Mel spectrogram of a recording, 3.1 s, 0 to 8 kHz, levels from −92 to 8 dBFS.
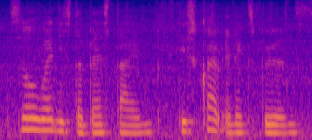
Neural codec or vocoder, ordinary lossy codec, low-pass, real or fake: none; none; none; real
